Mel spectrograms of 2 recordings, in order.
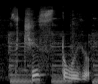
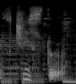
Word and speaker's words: вчистую: рассказать про новое слово произношение которого вызывает много споров в чистую или в чистую сейчас узнаем как правильно все-таки сегодня в 21 веке чистую хотя ваш пра-пра-дедушка если бы сказал в чистую на тот момент в 19 веке не ошибся бы раньше ударение было таких но не забудем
